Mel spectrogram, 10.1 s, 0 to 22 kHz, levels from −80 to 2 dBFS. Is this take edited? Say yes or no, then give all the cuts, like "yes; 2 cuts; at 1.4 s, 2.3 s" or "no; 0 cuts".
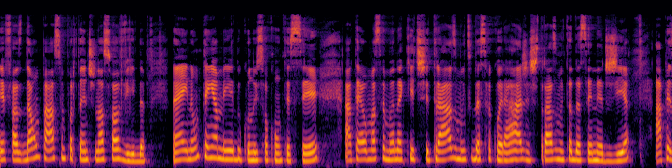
no; 0 cuts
